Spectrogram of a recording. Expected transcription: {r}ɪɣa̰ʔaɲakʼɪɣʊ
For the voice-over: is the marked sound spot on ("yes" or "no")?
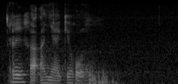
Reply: yes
